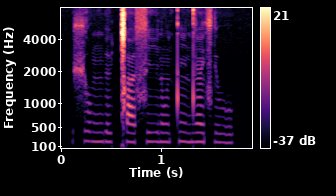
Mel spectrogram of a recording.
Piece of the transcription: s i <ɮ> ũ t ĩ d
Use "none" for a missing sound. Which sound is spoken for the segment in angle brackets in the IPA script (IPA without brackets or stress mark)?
ɾ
